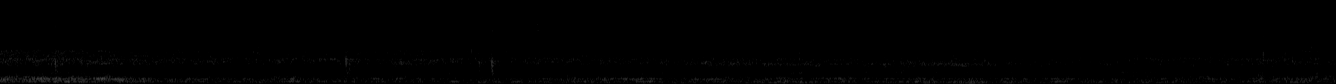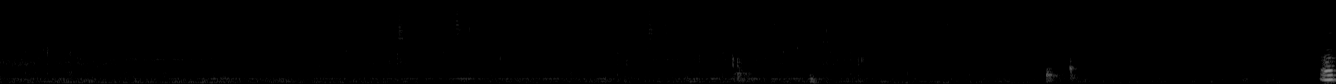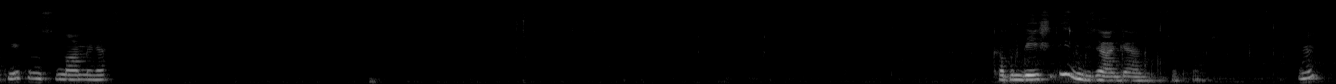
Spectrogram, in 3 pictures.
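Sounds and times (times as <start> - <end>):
low room hum: 0.0 - 40.0
cat lapping milk: 0.2 - 26.4, 28.0 - 40.0.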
